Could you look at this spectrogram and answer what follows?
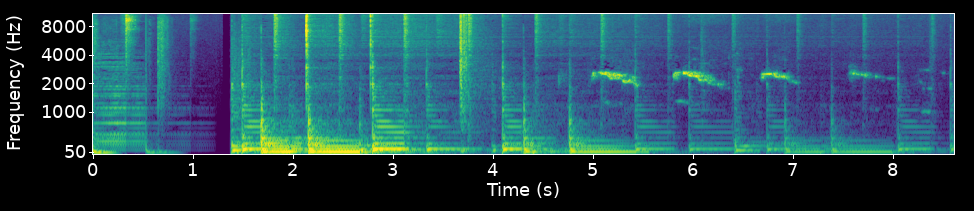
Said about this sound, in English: Was that a seagull? It sounds, I don't know what kind of bird it was. Bro, that sounded like I was on the beach about to be attacked with a prize in my hand that I don't even have.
